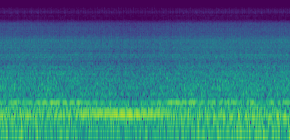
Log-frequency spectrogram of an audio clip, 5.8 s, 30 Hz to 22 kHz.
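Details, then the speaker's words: Rebuilt 283 V8 in a 1967 Chevelle on first start, cam break-in with idle raised, fuel only on primaries and idle air bleeds not set; steady even fast-idle burble, oil pressure good, though noticeable valve train clatter; normal idle. "well doesn't sound half bad there's a lot of valve train clatter though"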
